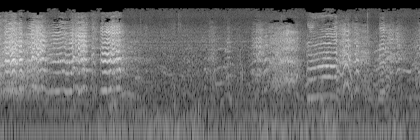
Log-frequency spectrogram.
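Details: Australian white cockatoos, described as very noisy, giving harsh, raspy screeching calls in loud bursts for almost two seconds, then quieter rough squawks repeating, over a steady low hum in the background.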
